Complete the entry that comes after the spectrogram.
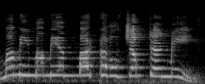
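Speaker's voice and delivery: put-on high-pitched child's wail for Mommy; high, urgent tattling yell. A narrator's reading.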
